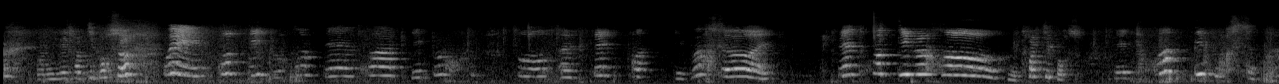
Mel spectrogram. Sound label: Vocal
